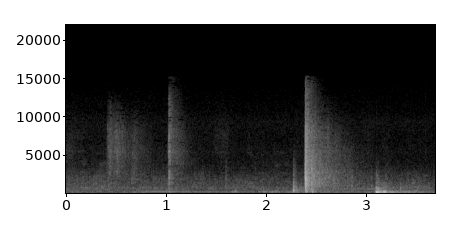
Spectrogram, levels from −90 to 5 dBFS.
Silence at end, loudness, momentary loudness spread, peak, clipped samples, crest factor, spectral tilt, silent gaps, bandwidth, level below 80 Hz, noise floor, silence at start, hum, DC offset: 0 s; -33 LUFS; 24 LU; -2 dBFS; under 0.1%; 36 dB; -3.5 dB/octave; none; 15.5 kHz; -76 dBFS; -52 dBFS; 0 s; none; under 0.1%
